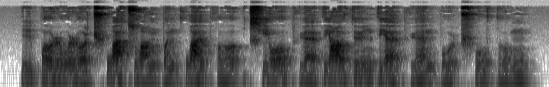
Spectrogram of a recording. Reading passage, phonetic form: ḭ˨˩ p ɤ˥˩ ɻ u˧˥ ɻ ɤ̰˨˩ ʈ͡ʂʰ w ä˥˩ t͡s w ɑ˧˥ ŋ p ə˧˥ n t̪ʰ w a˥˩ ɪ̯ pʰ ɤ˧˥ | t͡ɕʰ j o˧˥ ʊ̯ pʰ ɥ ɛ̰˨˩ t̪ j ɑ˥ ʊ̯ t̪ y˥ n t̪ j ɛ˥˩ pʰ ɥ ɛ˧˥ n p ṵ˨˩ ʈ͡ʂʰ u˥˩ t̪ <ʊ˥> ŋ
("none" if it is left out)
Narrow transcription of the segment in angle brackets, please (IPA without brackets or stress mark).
ʊ˧˥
